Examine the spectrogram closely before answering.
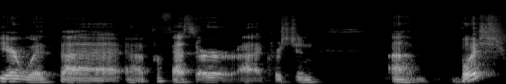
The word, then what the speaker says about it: Busch: here with Professor Christian uh, Busch, right? Is that how you say it? Or Bosch? Busch is perfect.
